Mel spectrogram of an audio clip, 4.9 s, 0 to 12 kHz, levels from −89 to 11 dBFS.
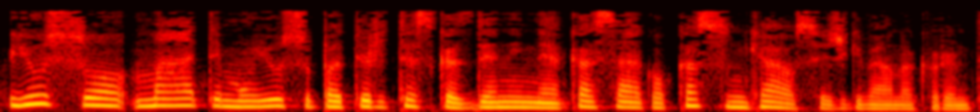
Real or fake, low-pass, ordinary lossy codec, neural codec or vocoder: fake; 10.8 kHz; MP3, 32 kbps; codec, 16 kHz in and 24 kHz out, 0.9 kbps, LongCat-Audio-Codec, fine tuned four codebook decoder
